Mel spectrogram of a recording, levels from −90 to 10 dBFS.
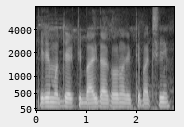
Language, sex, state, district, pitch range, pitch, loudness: Bengali, male, West Bengal, Cooch Behar, 110-120 Hz, 115 Hz, -16 LUFS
